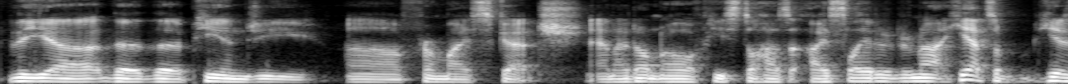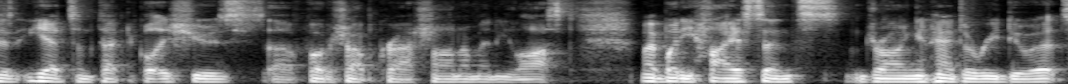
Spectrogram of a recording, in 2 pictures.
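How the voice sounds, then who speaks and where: A man chatting casually to viewers on a livestream in an easygoing, rambling way. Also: on the low side. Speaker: VTuber livestreamer. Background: music.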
